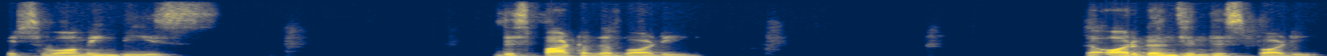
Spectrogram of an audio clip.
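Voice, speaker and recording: Slow, low, mellow man guiding meditation. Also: little pitch movement, muffled recording. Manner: soothing, measured, repetitive phrasing. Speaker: guided meditation leader, Reiki teacher. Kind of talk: guided meditation narration.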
